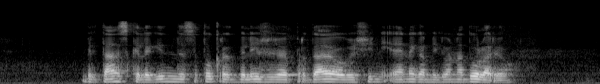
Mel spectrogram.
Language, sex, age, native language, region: Slovenian, male, 18-29, Slovenian, Central Slovenia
